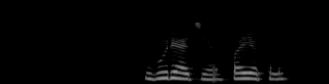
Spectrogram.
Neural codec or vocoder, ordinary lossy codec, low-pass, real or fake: codec, 16 kHz, 4 kbps, X-Codec, WavLM features, trained on Multilingual LibriSpeech; AAC, 48 kbps; 7.2 kHz; fake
